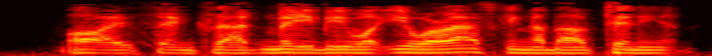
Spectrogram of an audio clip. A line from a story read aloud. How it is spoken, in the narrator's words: Ulof rumbled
